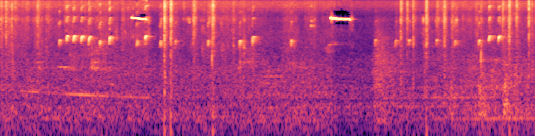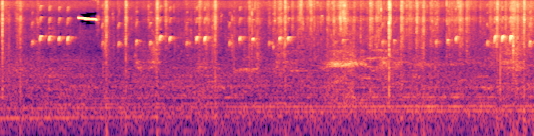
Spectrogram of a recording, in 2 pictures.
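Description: Birds chirping, short high chirps in small groups again and again, with three sharp high whistled notes, the loudest about five seconds in. A tame blackbird flaps its wings with a rustle while perched on a hand.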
